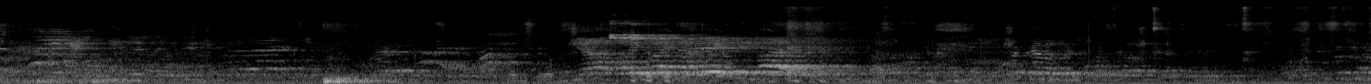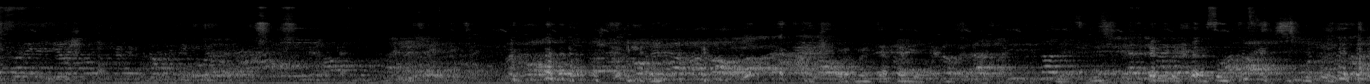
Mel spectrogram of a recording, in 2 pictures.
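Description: Children shout and call out during a football game, echoing in a large hall.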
